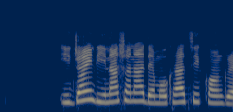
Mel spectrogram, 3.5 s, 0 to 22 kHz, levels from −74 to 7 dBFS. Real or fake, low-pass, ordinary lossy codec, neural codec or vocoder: real; none; none; none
